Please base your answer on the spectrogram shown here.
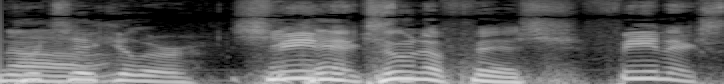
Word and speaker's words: Phoenix: Phoenix, the O is silent. Yeah. Hey, Jeff. I thought it was Pahonix.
